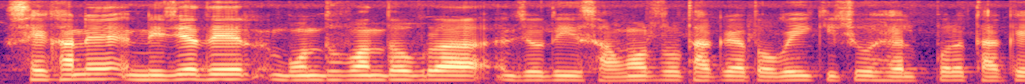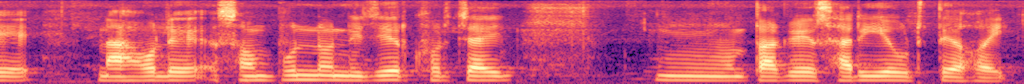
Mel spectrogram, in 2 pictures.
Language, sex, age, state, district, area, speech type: Bengali, male, 45-60, West Bengal, Jhargram, rural, spontaneous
